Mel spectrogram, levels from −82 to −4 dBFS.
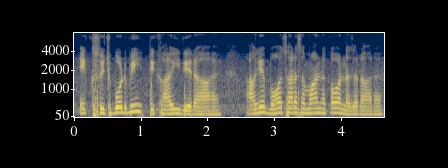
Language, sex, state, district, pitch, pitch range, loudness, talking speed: Hindi, male, Uttar Pradesh, Lucknow, 155 Hz, 130-175 Hz, -14 LUFS, 230 wpm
